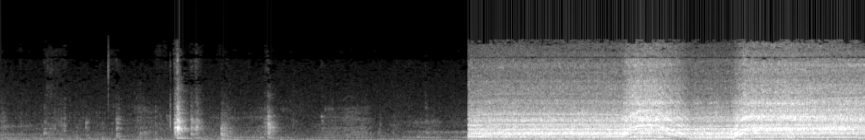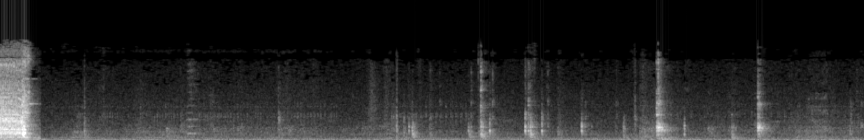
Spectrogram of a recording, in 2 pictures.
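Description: Power drill running for about four seconds, driving a screw through a small brass mounting bracket into a jarrah wood base. Its pitch wavers and breaks briefly about halfway through before it runs on and stops. Faint handling clicks and taps come before and after.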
